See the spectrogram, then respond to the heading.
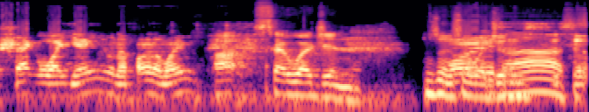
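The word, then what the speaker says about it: Sahuagin: si je vais dire tout croche, j'ai jamais regardé le prononcer comme faux, cette affaire-là. C'est un Shagwayen, une affaire de même? Sawajin.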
